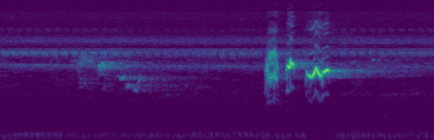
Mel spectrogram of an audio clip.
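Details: Sooty-headed bulbul calling loudly as a rival arrives, a lure recording: a soft falling chirp, then a quick burst of three bright, bubbly whistled notes, with a steady high hiss behind.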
